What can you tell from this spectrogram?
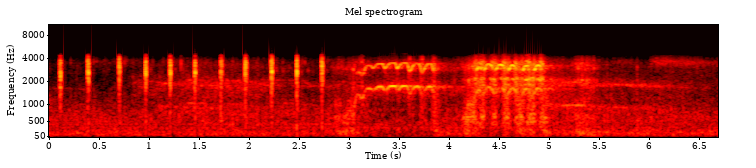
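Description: Quarter horse gelding whinnying twice, starting about three seconds in; the second call is louder and shakier than the first. Before it comes a run of sharp, evenly spaced clicks, about three a second.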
